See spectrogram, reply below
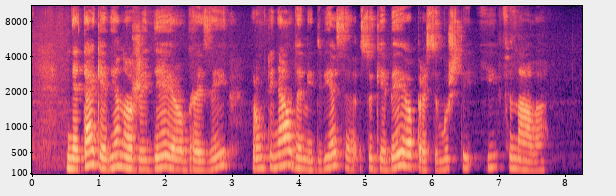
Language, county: Lithuanian, Vilnius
